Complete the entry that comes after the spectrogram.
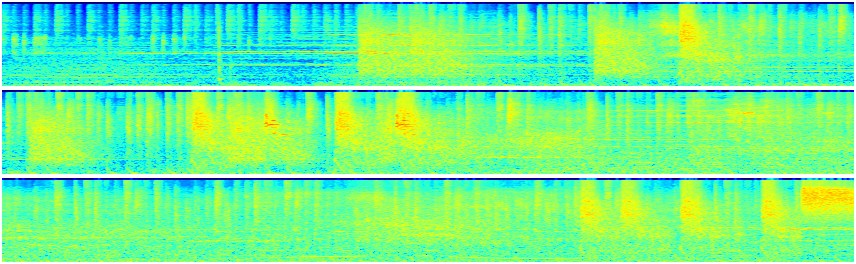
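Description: Gunfire erupts during a tense standoff in a TV crime drama, with repeated loud sharp shots and booms scattered across a noisy, dense action scene.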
